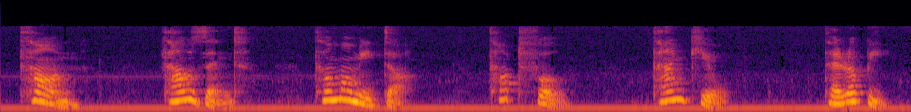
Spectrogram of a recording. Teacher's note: Th sound is a voiceless sound and articulated with the tip of the tongue close to the upper front teeth. The air escapes between the upper front teeth and tip of the tongue. Vocal cord does not vibrate. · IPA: θ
